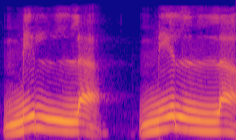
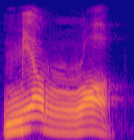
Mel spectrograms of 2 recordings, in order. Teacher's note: فإن النون تتحول بجزئيها اللساني والخيشومي إلى الحرف الآتي بعدها، سواء كان الحرف الآتي لاما أو راء · Term: الإدغام بلا غنة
